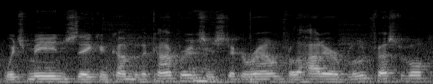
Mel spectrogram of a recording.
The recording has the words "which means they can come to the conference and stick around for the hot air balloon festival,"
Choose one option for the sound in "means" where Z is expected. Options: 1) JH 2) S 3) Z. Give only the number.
3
